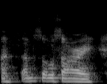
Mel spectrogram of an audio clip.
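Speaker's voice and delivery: tearful, crying speech. Voicing a character who apologizes to a player: crying while apologizing. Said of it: "she's crying and she's like".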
